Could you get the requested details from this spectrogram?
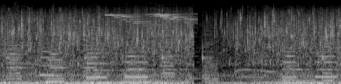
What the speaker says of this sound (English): Peppa turned on the hose, spraying water that washed away the mud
